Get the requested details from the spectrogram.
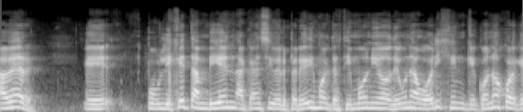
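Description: Very fast speech against a quiet background. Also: man. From Argentina. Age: 50s. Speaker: online journalist. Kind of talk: video commentary. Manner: animated. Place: home room. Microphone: lapel.

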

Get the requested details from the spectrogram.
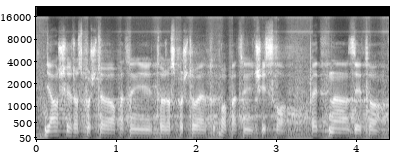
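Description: A man speaks at a moderate pace with fairly even intonation. Noticeable background noise and audible room echo surround his voice. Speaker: mayor chairing council meeting. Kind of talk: formal council meeting proceedings. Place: meeting room. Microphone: podium.

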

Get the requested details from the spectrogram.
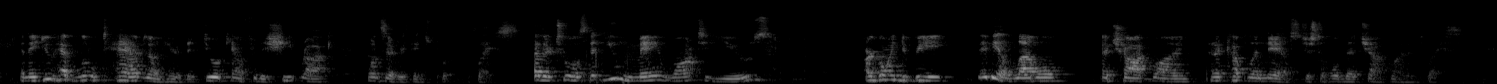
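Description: With audible room echo, a man speaks at a moderate pace in a high pitch. His intonation is lively, with big swings in loudness. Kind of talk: tutorial. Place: home room.

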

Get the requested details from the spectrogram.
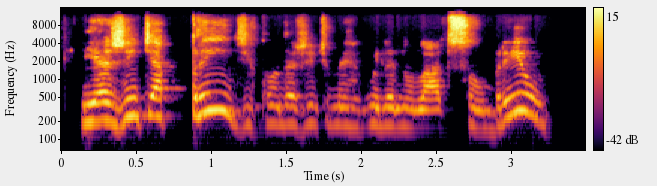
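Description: Her pitch is fairly low and swings very widely. The woman's tone is dark and mellow. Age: 50s. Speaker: spiritist lecturer. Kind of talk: religious talk.

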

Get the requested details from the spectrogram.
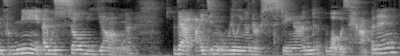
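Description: A woman speaking fairly slowly, with audible room echo and light background noise. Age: 30s. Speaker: YouTuber and former reality TV cast member. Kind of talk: personal confessional vlog. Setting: solo video recording. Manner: hesitant, many filler words. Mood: earnest, serious, a bit emotional. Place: home room. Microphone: phone near.

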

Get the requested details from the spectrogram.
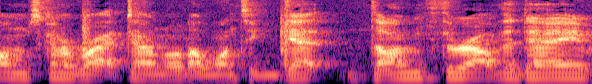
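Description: Over light background noise, a man speaks at a fairly quick pace with fairly even intonation. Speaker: trading vlogger. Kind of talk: casual vlog chat. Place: home room. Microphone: phone near.

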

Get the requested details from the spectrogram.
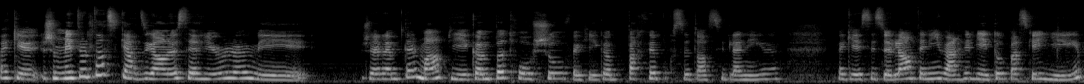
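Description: The speaker has a Quebec accent and ordinary pitch variation. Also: woman, high pitch for a woman, moderate pace. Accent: Québécois French. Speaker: beauty vlogger; vlogger. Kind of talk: casual vlog chat. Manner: chatty, filler-heavy. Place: home room. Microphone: webcam.

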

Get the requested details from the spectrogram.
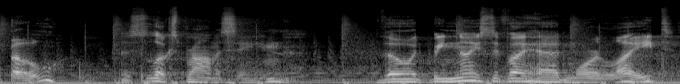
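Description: A man's put-on character voice, fairly low in pitch, at a very slow pace over loud background music. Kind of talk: audio drama dub.

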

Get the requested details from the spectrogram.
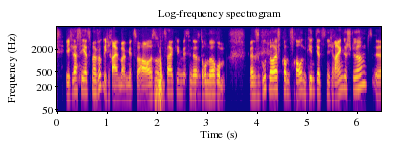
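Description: A man talks at a very fast pace with a fairly high pitch and lively intonation. The background is quiet and the sound is dry with no echo. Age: 30s. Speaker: management consultant, business psychologist. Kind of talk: online conference presentation. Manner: animated. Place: home room. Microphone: headset.

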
